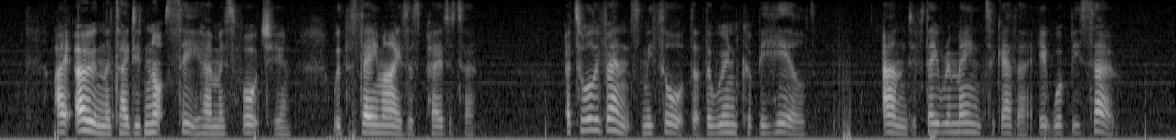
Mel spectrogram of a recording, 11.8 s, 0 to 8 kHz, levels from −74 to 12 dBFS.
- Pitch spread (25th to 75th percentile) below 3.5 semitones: Yes, average, 2.9 semitones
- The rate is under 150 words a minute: No, average, 175 wpm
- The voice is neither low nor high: Yes, medium, 170 Hz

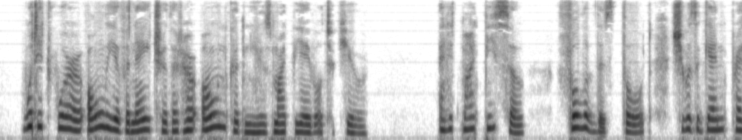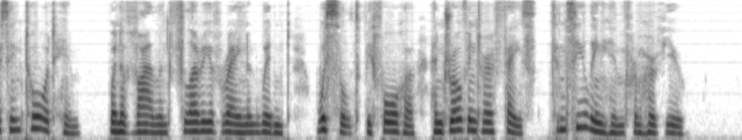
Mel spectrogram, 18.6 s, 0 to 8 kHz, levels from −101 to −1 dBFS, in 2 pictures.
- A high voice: Yes, high, 195 Hz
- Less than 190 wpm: Yes, average, 170 wpm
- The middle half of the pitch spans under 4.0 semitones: No, average, 5.0 semitones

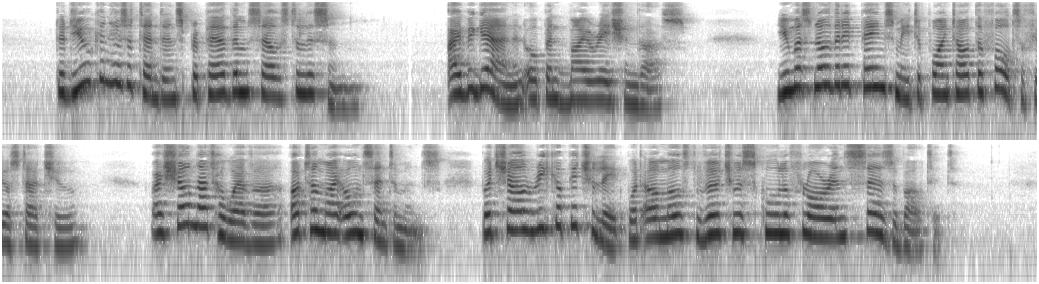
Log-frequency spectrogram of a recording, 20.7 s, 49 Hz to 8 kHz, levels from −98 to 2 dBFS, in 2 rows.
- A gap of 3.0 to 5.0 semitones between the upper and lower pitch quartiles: No, wide, 5.6 semitones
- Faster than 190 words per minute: No, average, 150 wpm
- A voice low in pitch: No, very high, 275 Hz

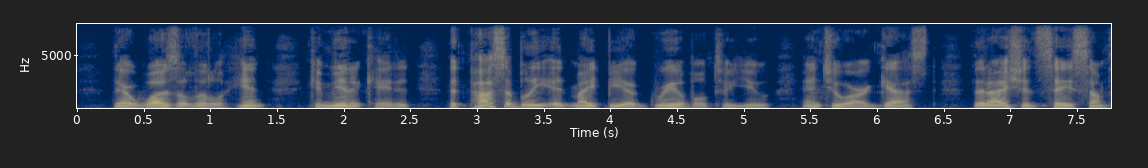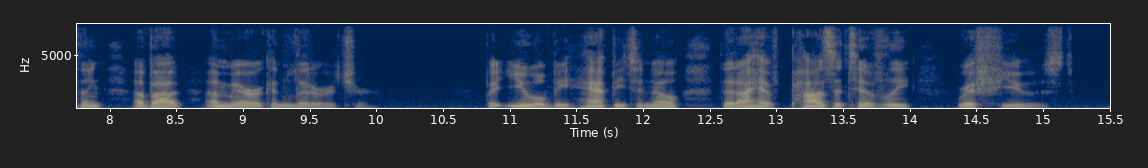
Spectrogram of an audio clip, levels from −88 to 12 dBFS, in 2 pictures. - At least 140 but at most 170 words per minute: Yes, average, 150 wpm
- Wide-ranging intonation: No, average, 4.5 semitones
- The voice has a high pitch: No, low, 120 Hz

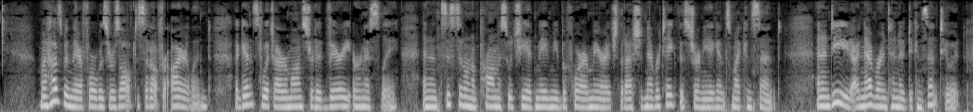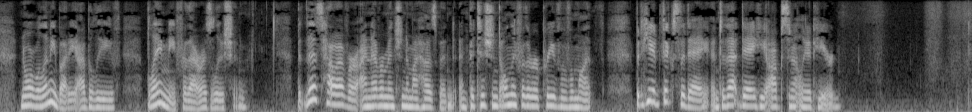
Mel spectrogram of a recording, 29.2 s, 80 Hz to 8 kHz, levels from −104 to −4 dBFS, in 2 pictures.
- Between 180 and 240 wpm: Yes, average, 185 wpm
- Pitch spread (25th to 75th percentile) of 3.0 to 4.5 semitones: No, narrow, 2.5 semitones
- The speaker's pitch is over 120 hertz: Yes, medium, 185 Hz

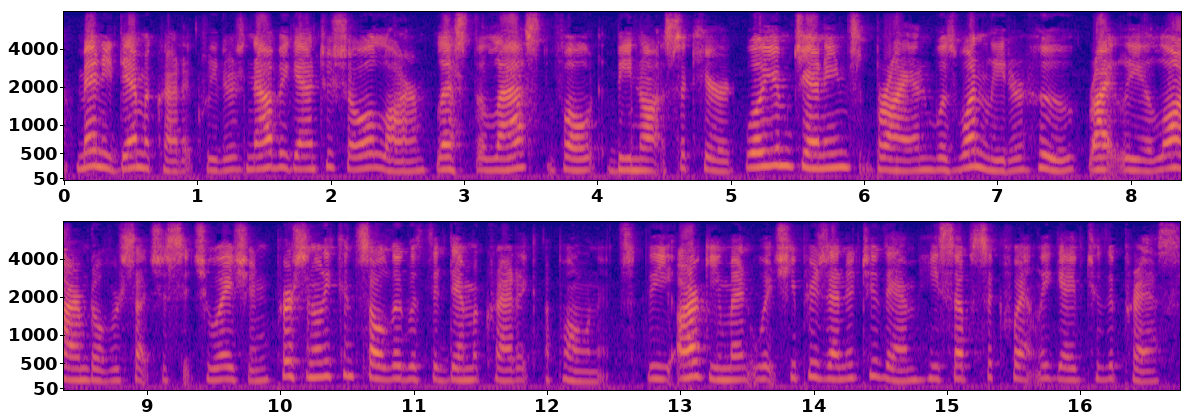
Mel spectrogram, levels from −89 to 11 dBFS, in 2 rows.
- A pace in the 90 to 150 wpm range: No, average, 170 wpm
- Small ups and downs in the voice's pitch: No, average, 3.0 semitones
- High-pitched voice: Yes, high, 220 Hz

